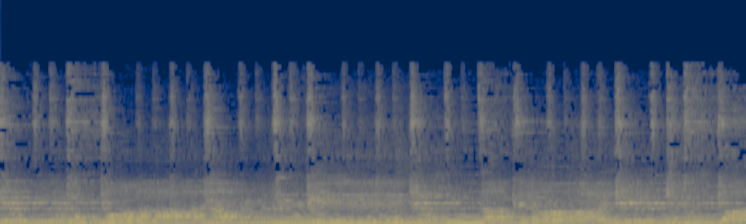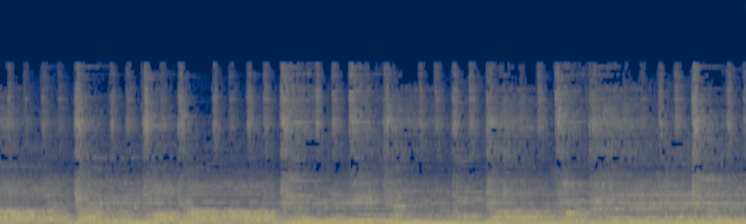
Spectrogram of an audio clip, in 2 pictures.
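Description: A mixed choir of men and women singing a gospel song together over steady instrumental backing.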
